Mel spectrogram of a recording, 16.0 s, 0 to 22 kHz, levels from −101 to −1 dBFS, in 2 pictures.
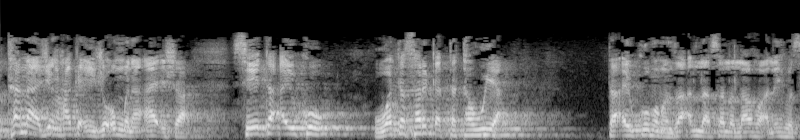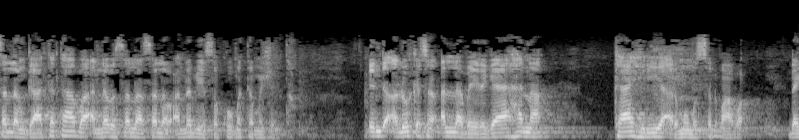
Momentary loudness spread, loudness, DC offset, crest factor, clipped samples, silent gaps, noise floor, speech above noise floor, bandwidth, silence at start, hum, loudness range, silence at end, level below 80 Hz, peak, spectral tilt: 13 LU; -18 LUFS; under 0.1%; 18 dB; under 0.1%; none; -53 dBFS; 35 dB; 8.8 kHz; 0 s; none; 6 LU; 0 s; -56 dBFS; -2 dBFS; -4 dB/octave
